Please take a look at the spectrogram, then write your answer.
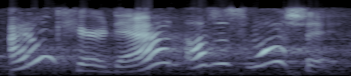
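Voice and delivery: put-on high, carefree kid voice brushing it off; high mimicked child shrugging off a scolding; sassy little girl. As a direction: play the unbothered four-year-old talking back to Dad. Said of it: "she just looks at him and goes".

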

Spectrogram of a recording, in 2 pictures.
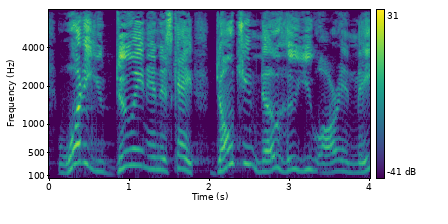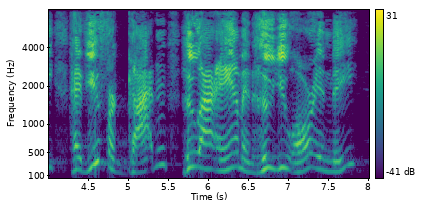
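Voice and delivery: loud, high preacher's rebuke, rising to a peak; rebuking God. Retold or imitated. Preacher voicing God confronting Elijah in the cave, rebuking. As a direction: challenge him with slow, forceful questions. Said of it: "after he rebukes him".

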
